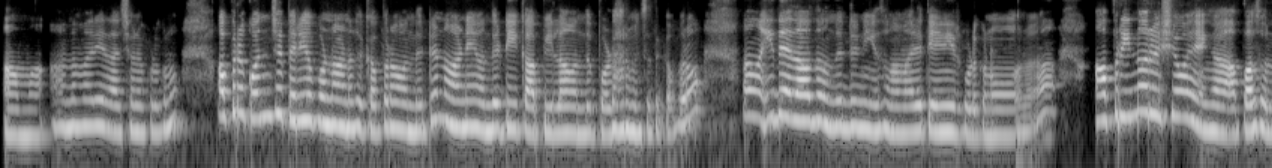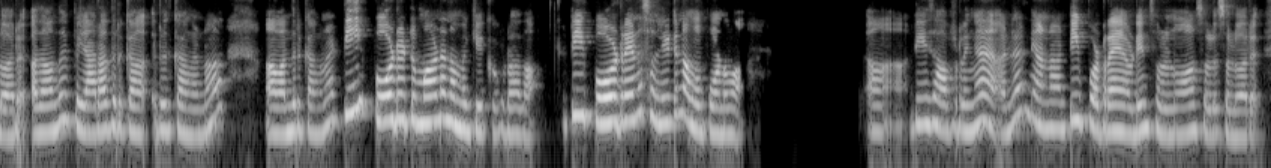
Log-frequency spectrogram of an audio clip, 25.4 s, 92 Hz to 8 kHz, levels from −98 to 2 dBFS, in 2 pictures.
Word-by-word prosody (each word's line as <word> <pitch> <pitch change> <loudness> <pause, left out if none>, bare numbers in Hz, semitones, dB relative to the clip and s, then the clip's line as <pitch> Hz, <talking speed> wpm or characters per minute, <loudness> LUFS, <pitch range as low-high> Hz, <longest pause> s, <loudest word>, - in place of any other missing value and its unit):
ஆமா. 215 0 -3 0.2
அந்த 270 0 -1
மாரி 280 0 -2
ஏதாச்சும் 245 0 -5
ஒண்ணு 240 -1 -4
குடுக்கணும். 260 +7 -6 0.4
அப்புறம் 390 +2 +2
கொஞ்சம் 365 +2 +1
பெரிய 325 0 +3
பொண்ணு 300 -2 +4
ஆனதுக்கு 265 -2 0
அப்புறம் 265 +1 -1
வந்துட்டு, 245 +4 -2
நானே 275 -2 +3
வந்து 255 +1 +2
டீ, 265 - +1
காப்பிலாம் 235 0 +1
வந்து 230 0 -3
போட 225 +1 -2
ஆரம்பிச்சதுக்கு 245 0 -2
அப்புறம், 295 +9 -3 0.5
அ, - - +2 0.2
இத 340 - -3
எதாவது 320 -1 +5
வந்துட்டு 275 0 -1
நீங்க 250 -1 -1
சொன்ன 235 -2 -2
மாரி 240 +1 -1
தேநீர் 240 -1 0
குடுக்கணும் 215 -1 -5
அப்டின்னா. 120 +10 -8 0.6
அப்புறம் 355 +2 +3
இன்னொரு 405 +1 +1
விஷயம் 355 -3 0
எங்க 250 -1 0 0.2
அப்பா 245 +2 +5
சொல்லுவாரு 220 -4 -2
அதாவது 240 +5 -1
இப்ப 275 - -3
யாராவது 240 +3 +1
இருக்காங் 240 -3 -2
இருக்காங்கன்னா 245 -1 -4 0.7
வந்திருக்காங்கன்னா, 245 +4 -3
டீ 390 +2 +6 0.2
போடட்டுமானு 320 0 +5
நாம 270 -4 +3
கேக்கக் 240 0 -6
கூடாதாம். 225 -2 -6 0.3
டீ 370 - +4 0.2
போடறேன்னு 315 +5 +7
சொல்லிட்டு 310 +2 -1
நாம 265 -7 +1
போணுமாம். 225 -1 -2 1.2
ஆ, - - -5 0.4
டீ 290 - -2
சாப்புடுறீங்க, 255 +1 -1 0.2
அதான் 375 - -5 0.2
நான் 265 0 -3
டீ 330 - +5
போடறேன் 245 -3 +3
அப்டின்னு 245 +4 -2
சொல்லணுமாம், 230 +1 -4
சொல்லச் 225 -1 -5
சொல்லுவாரு. 210 -1 -5
255 Hz, 150 wpm, -22 LUFS, 235-310 Hz, 1.2 s, போடறேன்னு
